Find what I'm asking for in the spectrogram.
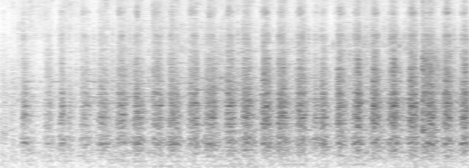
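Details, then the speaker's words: Motorcycle engine turned over by hand; light regular clatter about three knocks a second from ordinary gear backlash, normal and not a defect. "se eu falar para vocês que eu quase desmontava o motor todo um dia por causa desse barulho e não é nem defeito"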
